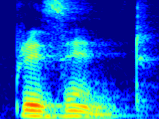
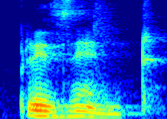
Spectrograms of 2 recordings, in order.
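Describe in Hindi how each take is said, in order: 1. ज़ोर दूसरे अक्षर पर है। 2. ज़ोर दूसरे अक्षर पर है।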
